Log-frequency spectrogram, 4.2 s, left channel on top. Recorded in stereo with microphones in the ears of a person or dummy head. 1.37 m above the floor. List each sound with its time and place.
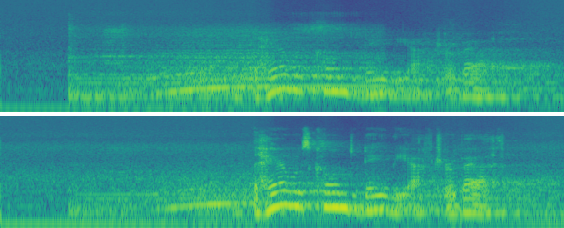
0.5 s a microwave: 75° left (ahead or behind), 1.6 m
1.9 s a woman speaking: 85° right, 2.5 m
